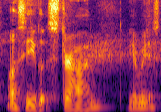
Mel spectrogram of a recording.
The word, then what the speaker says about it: Strachan: Is there a silent J in there? S T R A C H A N. So everyone goes, "Oh, Strachan." Oh, Strachan. but it says Strachan on the sign. Yeah, I know it says Strachan on the sign, but it's pronounced Strachan.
